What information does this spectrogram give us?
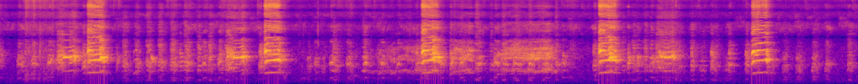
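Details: Hen singing over a long stretch, loud harsh squawks recur every two to three seconds, six in all, amid continuous softer clucks and a drawn-out nasal cackle mid-way.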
